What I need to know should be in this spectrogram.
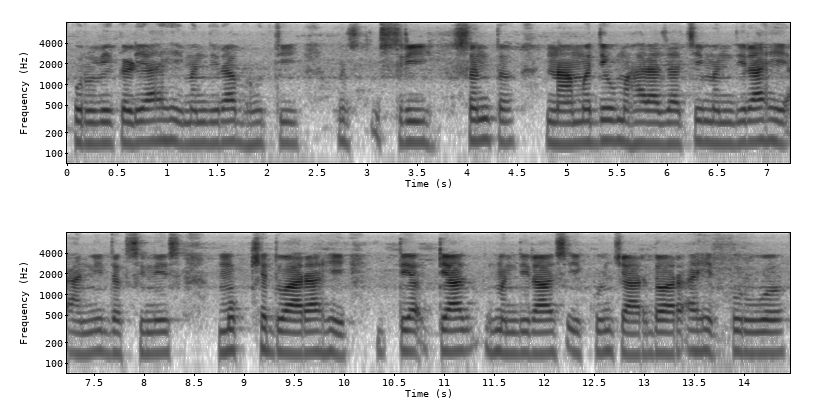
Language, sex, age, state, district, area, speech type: Marathi, male, 18-30, Maharashtra, Osmanabad, rural, spontaneous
